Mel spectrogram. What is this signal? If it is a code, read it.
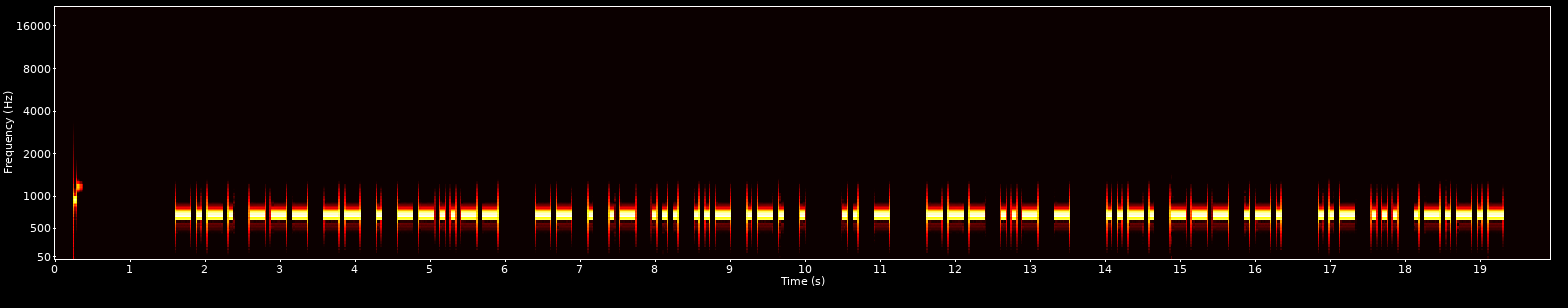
Morse code, heard as a keyed tone, about 17 wpm, 700 Hz. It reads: COME, MEASURE IT OUT FOR US.
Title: Sentences from Top 1000 Words - Review Part 2 - 17wpm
